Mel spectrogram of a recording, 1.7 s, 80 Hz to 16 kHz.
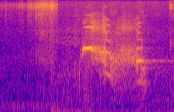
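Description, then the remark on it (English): A scrub jay, seen while walking along at about 12:32 p.m., gives a harsh, raspy squawk, two rough bursts close together with a low rumble of background noise beneath, moderately loud. “But we saw some sort of, I would say it's like a scrub jay.”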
